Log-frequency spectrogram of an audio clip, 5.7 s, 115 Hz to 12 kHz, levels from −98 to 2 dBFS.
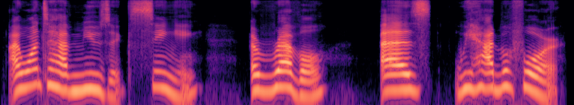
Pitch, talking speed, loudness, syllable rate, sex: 225 Hz, 125 wpm, -19 LUFS, 3.9 syllables/s, female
